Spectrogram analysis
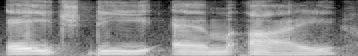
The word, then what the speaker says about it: HDMI: HDMI because I swear all Italians say acadm I which makes no sense whatsoever either say HDMI or a D m for some reasons the first three letters we read them in Italian but the last one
